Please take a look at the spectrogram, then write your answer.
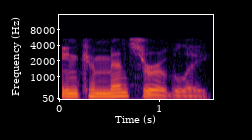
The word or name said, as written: incommensurably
